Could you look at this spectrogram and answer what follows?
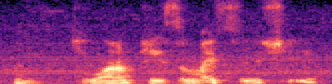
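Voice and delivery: hushed, near-whispered imitation of a child; son's gentle offer. Son comforting his crying mother, hushed imitated child voice. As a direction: offer it very softly, as a kid would.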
